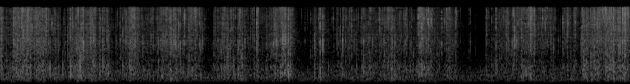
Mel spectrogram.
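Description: A small, thin, clear plastic bag partly filled with red-and-white plastic candy wrappers lies on a chair seat and is pressed and crinkled by fingertips and the whole hand. The result is continuous bright, crackling plastic crinkling with short dips between squeezes and no low end.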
